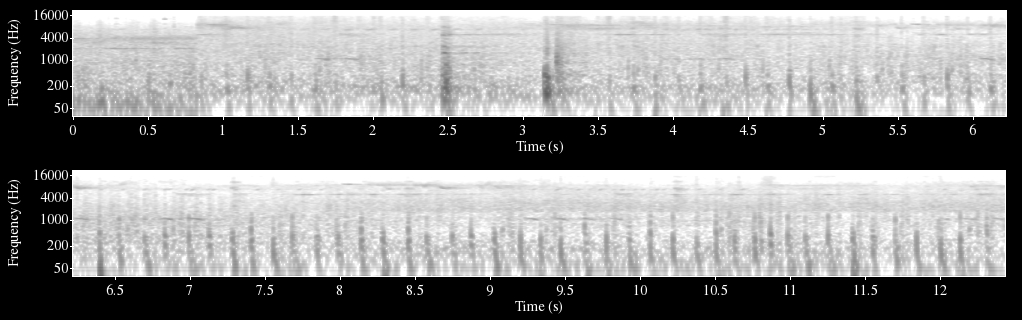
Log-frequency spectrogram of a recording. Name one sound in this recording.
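Footsteps pad steadily along a forest path.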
